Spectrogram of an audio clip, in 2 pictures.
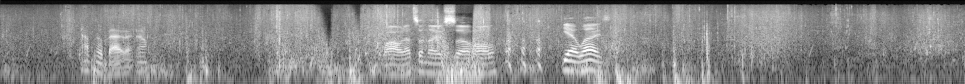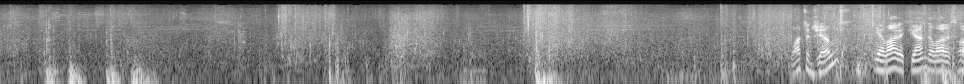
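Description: Ocean waves wash and splash.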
